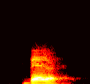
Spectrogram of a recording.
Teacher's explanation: T-nya itu berubah menjadi disebut dengan glottal stop.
